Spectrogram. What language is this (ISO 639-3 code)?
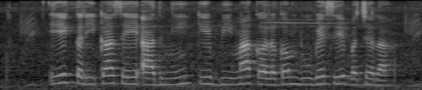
bho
